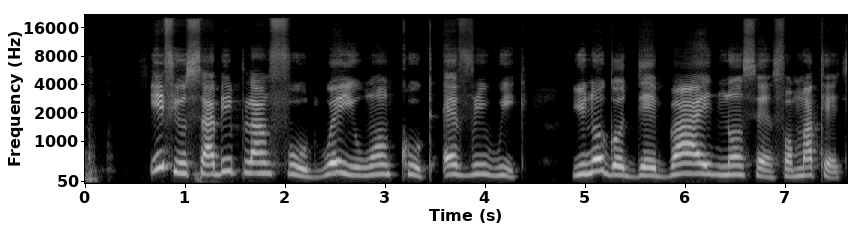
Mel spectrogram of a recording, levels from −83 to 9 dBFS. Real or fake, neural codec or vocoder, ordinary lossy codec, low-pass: fake; autoencoder, 48 kHz, 32 numbers a frame, DAC-VAE, trained on Japanese speech; none; none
